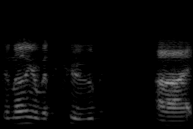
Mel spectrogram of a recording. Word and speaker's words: kubb: those of you who are not familiar with kube uh it's spelled kubb and it is sort of a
